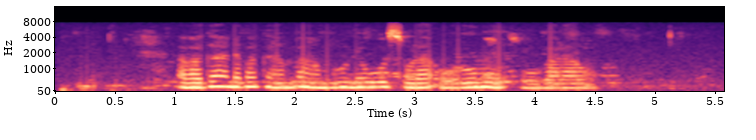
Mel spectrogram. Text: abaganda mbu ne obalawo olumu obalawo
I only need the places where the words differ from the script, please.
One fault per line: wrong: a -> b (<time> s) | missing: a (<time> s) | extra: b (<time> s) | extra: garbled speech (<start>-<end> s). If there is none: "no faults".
extra: bagamba (1.6 s)
wrong: obalawo -> w'osula (2.6 s)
